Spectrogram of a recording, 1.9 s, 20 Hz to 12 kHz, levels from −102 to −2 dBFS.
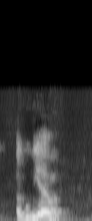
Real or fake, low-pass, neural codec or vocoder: fake; 7.2 kHz; codec, 16 kHz, 2 kbps, X-Codec, HuBERT features, trained on balanced general audio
